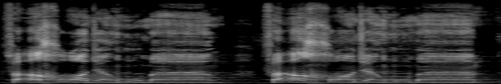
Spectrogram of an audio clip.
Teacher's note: عنها فأخرجهما، فا کو نرم سے ادا کرنا ہے، حمزہ کو خا کے ساتھ ملانا ہے، خا موٹا کریں گے اور را کو موٹا ادا کریں گے، جیم کو نرم سے ادا کریں گے، ہا کو نرمی سے ادا کریں گے، میم کے بعد الف مدہ ہے، ایک الف دال میں کھینچیں گے۔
